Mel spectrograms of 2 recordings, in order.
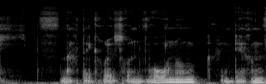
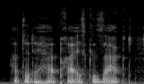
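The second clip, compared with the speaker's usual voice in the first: usual speaking voice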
